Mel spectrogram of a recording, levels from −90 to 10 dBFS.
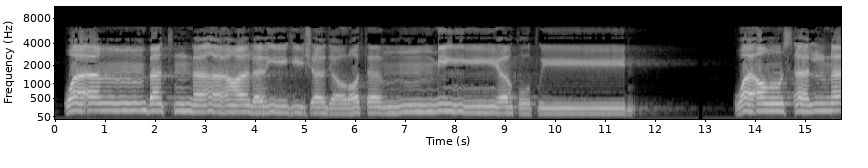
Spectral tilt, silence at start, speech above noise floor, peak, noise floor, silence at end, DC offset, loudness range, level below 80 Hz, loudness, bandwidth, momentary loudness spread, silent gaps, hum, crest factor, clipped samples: -5 dB/octave; 0.2 s; 56 dB; -2 dBFS; -75 dBFS; 0 s; under 0.1%; 8 LU; -70 dBFS; -19 LUFS; 6.6 kHz; 10 LU; none; none; 18 dB; under 0.1%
